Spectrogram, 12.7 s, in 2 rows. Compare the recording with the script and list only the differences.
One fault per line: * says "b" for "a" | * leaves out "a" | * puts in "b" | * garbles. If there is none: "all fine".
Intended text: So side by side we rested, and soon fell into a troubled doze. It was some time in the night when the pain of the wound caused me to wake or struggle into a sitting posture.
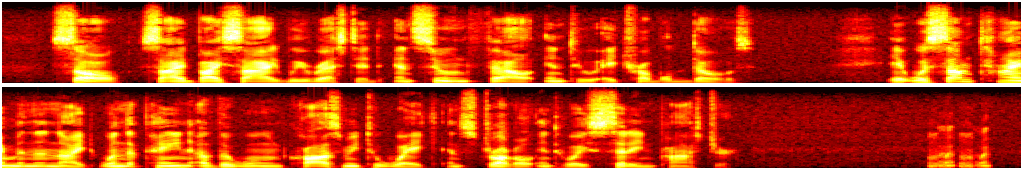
* says "and" for "or"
